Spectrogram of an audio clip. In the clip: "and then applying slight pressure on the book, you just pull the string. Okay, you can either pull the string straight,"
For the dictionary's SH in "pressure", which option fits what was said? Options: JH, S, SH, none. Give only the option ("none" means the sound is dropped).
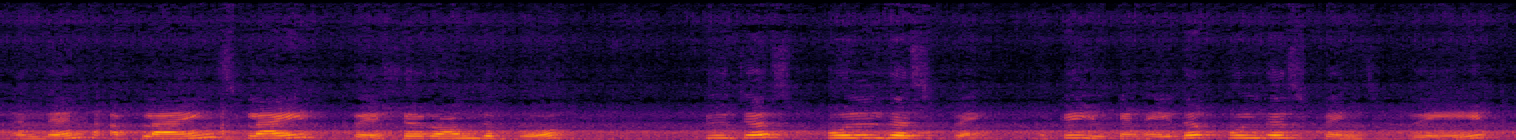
SH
